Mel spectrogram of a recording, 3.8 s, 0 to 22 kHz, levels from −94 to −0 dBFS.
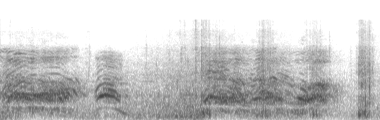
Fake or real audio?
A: real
